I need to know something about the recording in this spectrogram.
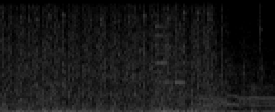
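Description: Gunfire cracks from a rifle.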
